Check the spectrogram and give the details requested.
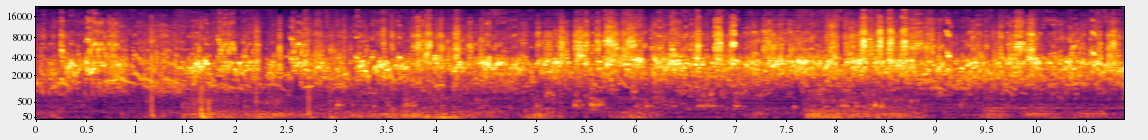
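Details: Colony of happy budgerigars in an aviary, chirping together in a dense, continuous chatter of high twittering notes and squeaky warbles, many birds calling at once with brief sharper squeals.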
